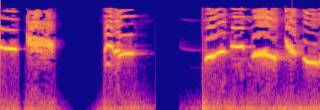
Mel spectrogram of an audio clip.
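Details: Oriental magpie-robin, kacer, voice used as a lure to attract wild magpie-robins: clear whistled notes sliding between high pitches, delivered in short bursts separated by silent gaps, one sweeping phrase after a pause.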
